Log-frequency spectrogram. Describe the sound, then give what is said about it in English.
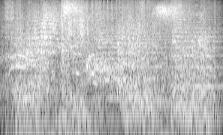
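A grenade launcher fires and destroys a Russian jeep on a battlefield: a loud, dense blast and crashing roar that stays heavy and continuous for about four seconds. “Hamid helps fire a grenade launcher that destroys a Russian jeep.”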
